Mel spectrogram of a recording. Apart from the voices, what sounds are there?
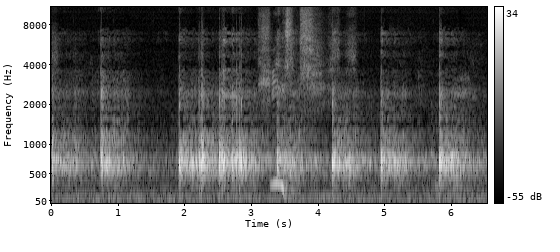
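gunshots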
